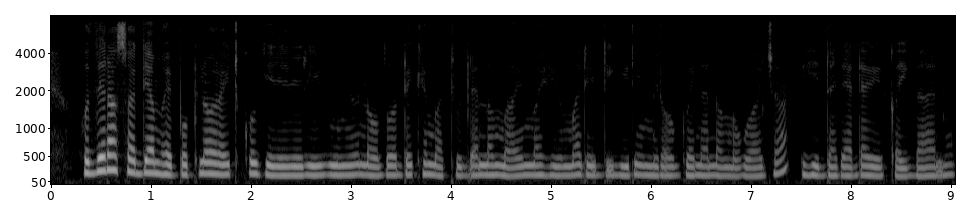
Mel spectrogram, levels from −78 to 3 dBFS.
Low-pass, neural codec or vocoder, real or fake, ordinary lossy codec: 7.2 kHz; codec, 16 kHz, 2 kbps, FunCodec, trained on Chinese and English, 25 frames a second; fake; none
